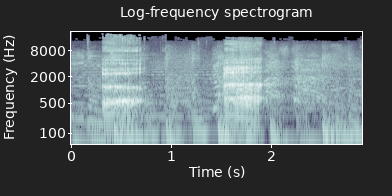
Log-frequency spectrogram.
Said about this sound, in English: Oh, that took all, the belching took it all out of me,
